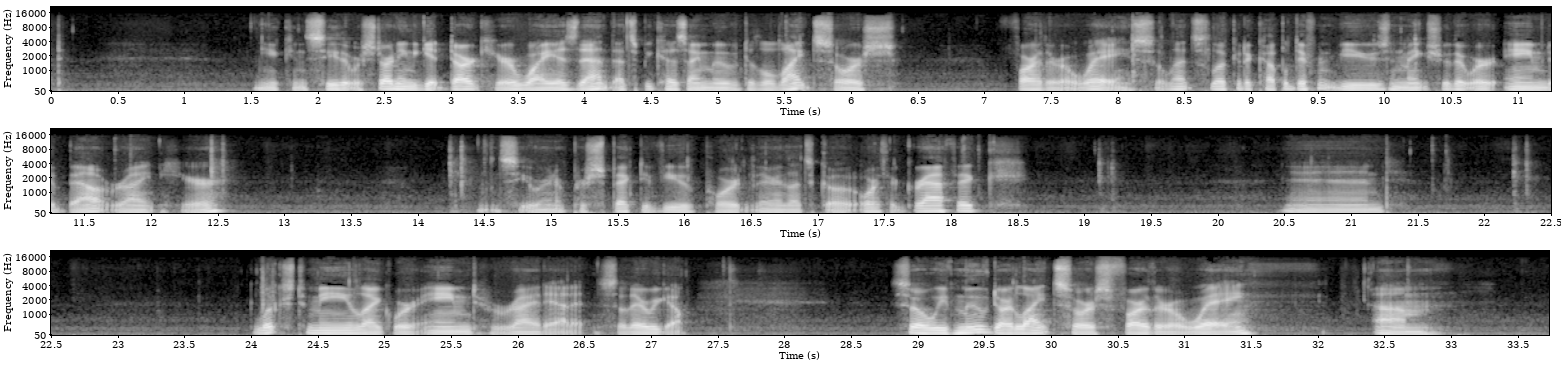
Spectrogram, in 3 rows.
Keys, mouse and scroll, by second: 1.4-1.8 scroll up 5, 2.2 scroll up 1, 5.8 middle click, 8.1 KP_7, 9.3-10.2 scroll up 5, 10.2 r, 11.9 click, 12.5 KP_1, 14.3 KP_5, 15.3-15.6 scroll down 2, 15.8-16.4 scroll up 3, 16.4 r, 18.3 click, 19.2 KP_3, 20.8 r, 21.7 click, 22.3 KP_1, 24.2 KP_7, 32.8 scroll down 4, 32.9 middle click.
